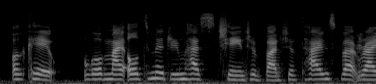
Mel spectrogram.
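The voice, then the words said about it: Colombian-accented English, light. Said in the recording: “your cute little Colombian accent.”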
